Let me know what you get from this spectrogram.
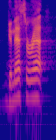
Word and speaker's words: Gennesaret: Gennesaret, that's exactly how you say that, because that's what Webster Dictionary says on the computer you can say pronounce, and that is draught.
